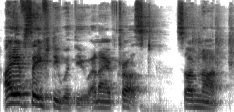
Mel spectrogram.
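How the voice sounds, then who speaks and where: Animated New York woman coaching. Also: low voice, fast talker. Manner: animated, encouraging, coaching, laughs often. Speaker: podcast guest, coach. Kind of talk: casual podcast conversation.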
